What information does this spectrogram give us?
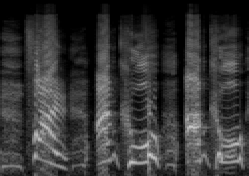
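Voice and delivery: high, loud, defensive mock shout; stung insistence. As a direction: blurt it high, protesting too much. Stung character insists, giving in.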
